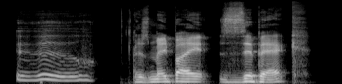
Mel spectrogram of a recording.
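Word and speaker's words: Xebec: it was made by zebec I think that's how it's pronounced it's spelled with an X okay uh who they're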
